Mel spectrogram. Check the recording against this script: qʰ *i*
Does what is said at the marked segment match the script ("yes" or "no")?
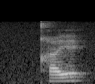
no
